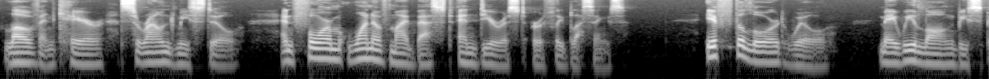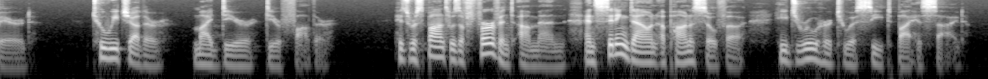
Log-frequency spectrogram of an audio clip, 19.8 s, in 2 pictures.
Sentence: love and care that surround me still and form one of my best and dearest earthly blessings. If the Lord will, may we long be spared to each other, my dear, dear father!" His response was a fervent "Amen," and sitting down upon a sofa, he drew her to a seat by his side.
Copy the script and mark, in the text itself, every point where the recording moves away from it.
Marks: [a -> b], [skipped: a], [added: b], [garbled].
love and care [skipped: that] surround me still and form one of my best and dearest earthly blessings. If the Lord will, may we long be spared to each other, my dear, dear father!" His response was a fervent "Amen," and sitting down upon a sofa, he drew her to a seat by his side.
